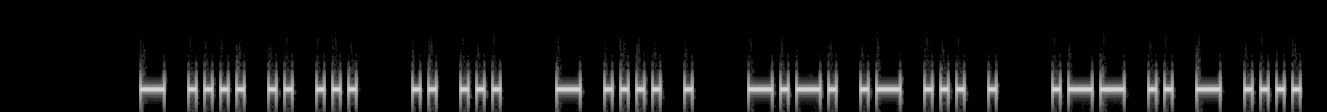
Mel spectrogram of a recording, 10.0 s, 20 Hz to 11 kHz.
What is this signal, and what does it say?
Morse code, heard as a keyed tone, about 21 wpm, 700 Hz. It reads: THIS IS THE CASE WITH
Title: Sentences from Top 1000 Words - Review Part 3 - 20wpm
